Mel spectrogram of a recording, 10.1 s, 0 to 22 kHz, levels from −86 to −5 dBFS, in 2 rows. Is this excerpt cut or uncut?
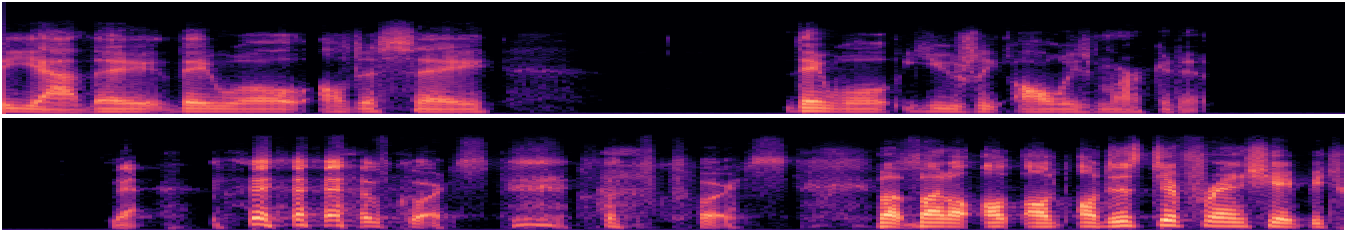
uncut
